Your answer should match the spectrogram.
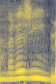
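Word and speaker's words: Medellín: We started in Bogota, the capital of Colombia, and then we moved to Medellin. Did I pronounce that right? – Yeah, Medellin.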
